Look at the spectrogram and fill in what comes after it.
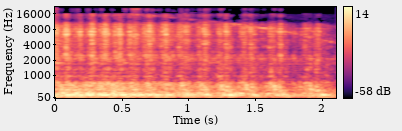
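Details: Samsung refrigerator: fast, even, buzzy sewing-machine ticking from the freezer that stops when the door opens. Freezer fan blades are striking built-up ice behind the ice maker assembly and back vent wall.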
